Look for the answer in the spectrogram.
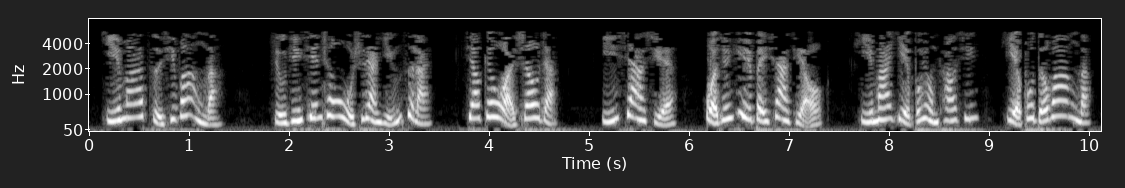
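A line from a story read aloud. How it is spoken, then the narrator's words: Laughing. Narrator (Chinese): 凤姐儿笑道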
